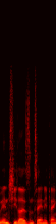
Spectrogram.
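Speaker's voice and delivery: normal talking voice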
